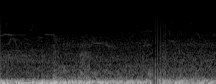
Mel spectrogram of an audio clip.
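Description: A steady low rumble of wind on the microphone outdoors.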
